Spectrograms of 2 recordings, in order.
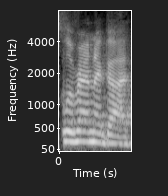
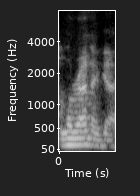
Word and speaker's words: Larenga: It's Larenga. It's 4 syllables. I always tell the kids. I thought so. Yeah, Larenga.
